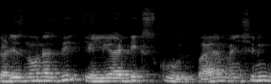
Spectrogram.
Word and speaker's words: Eleatic: It is written with a T, Eleatic, but it is pronounced as D. So that is known as the Eleatic school.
